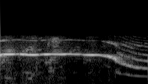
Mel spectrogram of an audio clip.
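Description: A baby lets out a long, high, steady wailing scream that holds one pitch, then breaks and slides downward at the end, loud and alone without talk.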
